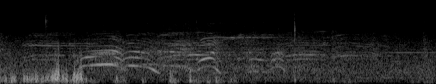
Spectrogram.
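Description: Several voices shouting and calling across an open football ground, rising and falling in pitch without clear words.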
